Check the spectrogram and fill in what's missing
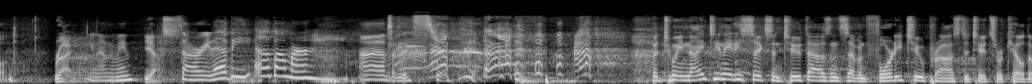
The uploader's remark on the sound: Live from The Orpheum theater in Los Angeles!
